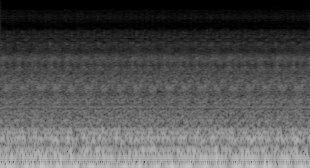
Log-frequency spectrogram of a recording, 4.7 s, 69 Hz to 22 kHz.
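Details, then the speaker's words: 2004 Ford F250 6.0 Powerstroke diesel at low idle during scanner active tests; low, steady rumble with an even beat near four per second, no knocks or misses — normal idle. "Start engine on low to idle. Now we're idling. Here we go."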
